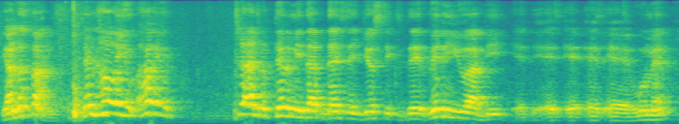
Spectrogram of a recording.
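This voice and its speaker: Older man with West African English, halting. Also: fairly high pitch, expressive, darkish tone, recorded from a distance. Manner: earnest, halting with many repeated fillers. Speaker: discussion participant. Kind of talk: casual group discussion. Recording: echoey room, speaking from off the mic.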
